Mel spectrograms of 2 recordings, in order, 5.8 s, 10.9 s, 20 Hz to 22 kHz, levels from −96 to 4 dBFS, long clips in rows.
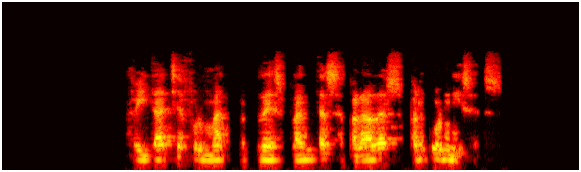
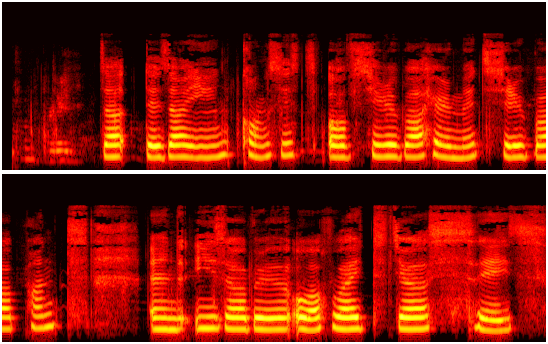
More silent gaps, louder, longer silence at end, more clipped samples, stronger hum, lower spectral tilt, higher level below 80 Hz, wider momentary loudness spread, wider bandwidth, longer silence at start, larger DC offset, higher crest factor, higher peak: neither; second, -28 LUFS vs -25 LUFS; first, 0.8 s vs 0 s; neither; neither; about the same, -3 dB/octave vs -3.5 dB/octave; first, -72 dBFS vs -84 dBFS; about the same, 13 LU vs 14 LU; second, 7.4 kHz vs 11 kHz; first, 1.3 s vs 0.5 s; neither; about the same, 20 dB vs 18 dB; about the same, -10 dBFS vs -8 dBFS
